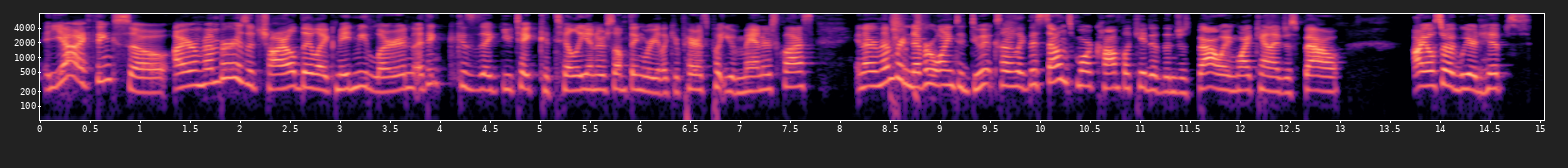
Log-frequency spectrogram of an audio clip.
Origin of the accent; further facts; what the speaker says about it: United States; we're American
